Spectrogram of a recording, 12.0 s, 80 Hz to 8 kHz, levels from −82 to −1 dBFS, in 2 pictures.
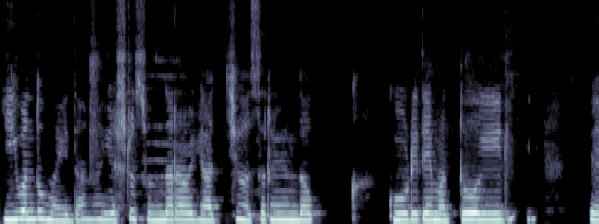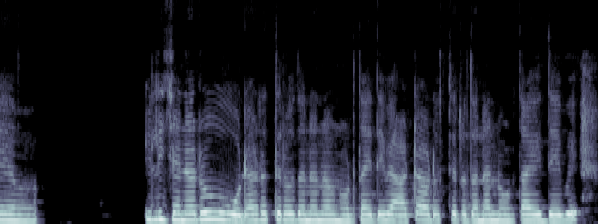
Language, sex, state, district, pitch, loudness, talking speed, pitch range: Kannada, female, Karnataka, Gulbarga, 250 Hz, -17 LUFS, 100 wpm, 235-265 Hz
